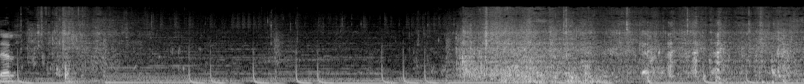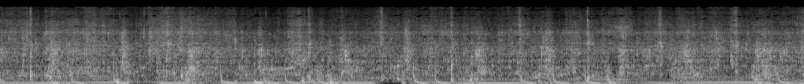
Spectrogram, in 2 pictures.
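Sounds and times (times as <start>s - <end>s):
background music with deep bass: 0.0s - 16.0s
swimmer splashing water: 0.0s - 16.0s.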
